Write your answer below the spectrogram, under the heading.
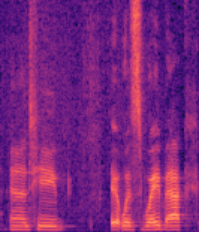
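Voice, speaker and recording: This woman has a fairly low pitch and a dark, mellow tone. She speaks with an American accent. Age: 70s. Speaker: felt artist and teacher. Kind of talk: oral history interview.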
